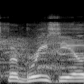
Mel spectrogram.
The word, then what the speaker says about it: Fabrizio: It's Fabrizio. You've said his name wrong 3 times right now.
